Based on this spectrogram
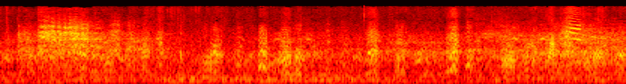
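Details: Many gulls calling together on a frozen lake: a few loud, squealing cries rise above a constant murmur of scratchy, chattering calls, with no music or speech.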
